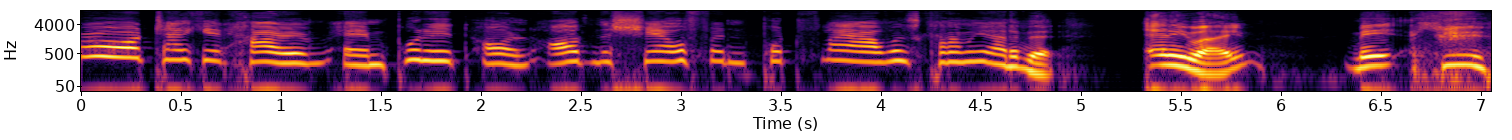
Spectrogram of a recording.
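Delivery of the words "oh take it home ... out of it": put-on grandma voice, pitched very high. Telling a story about grandma at a garage sale, imitating grandma's voice. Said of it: "That's more like my grandma's voice".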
